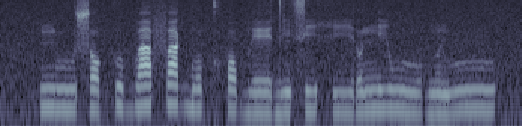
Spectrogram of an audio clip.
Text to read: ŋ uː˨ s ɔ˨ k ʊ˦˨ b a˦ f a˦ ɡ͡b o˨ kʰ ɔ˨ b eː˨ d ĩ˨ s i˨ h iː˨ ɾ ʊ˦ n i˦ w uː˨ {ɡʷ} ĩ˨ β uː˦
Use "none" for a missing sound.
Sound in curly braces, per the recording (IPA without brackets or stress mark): ɡʷ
